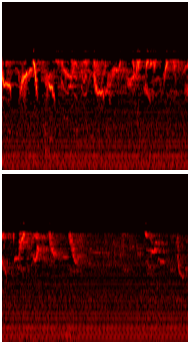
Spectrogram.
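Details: Green leafbird in a bird-singing competition, awarded third place; strong opening flurry of sharp chirps and slurred whistles that gradually thins and fades toward the end.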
